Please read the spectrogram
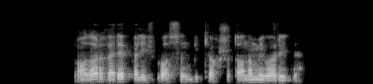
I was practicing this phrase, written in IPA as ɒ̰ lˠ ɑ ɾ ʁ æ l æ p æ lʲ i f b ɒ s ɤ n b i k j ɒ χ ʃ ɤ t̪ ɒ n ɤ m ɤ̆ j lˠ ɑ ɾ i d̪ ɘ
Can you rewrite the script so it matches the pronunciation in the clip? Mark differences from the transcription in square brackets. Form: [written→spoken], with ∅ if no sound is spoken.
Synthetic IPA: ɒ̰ lˠ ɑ ɾ ʁ æ [l→ɾ] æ p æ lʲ i f b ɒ s ɤ n b i k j ɒ χ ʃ ɤ t̪ ɒ n ɤ m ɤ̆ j lˠ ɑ ɾ i d̪ ɘ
